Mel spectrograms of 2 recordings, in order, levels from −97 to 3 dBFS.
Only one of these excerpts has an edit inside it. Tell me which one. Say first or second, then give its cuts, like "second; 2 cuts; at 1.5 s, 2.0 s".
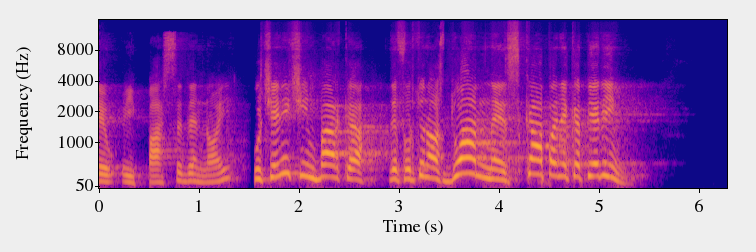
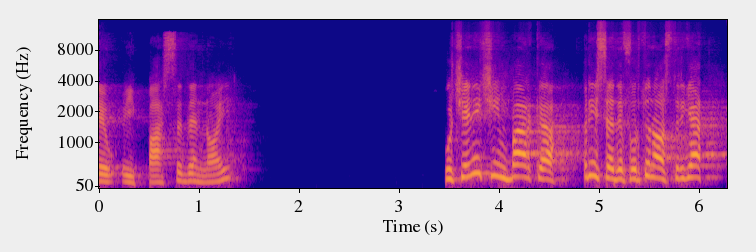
first; 3 cuts; at 1.5 s, 2.9 s, 3.4 s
